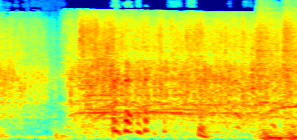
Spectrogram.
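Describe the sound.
Audience applause and cheering to welcome two guests, with loud, steady clapping and shouting voices that swell in after a brief quiet moment and carry on to the end.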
